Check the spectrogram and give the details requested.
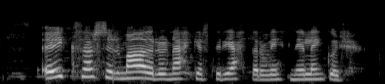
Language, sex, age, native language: Icelandic, female, 12, Icelandic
